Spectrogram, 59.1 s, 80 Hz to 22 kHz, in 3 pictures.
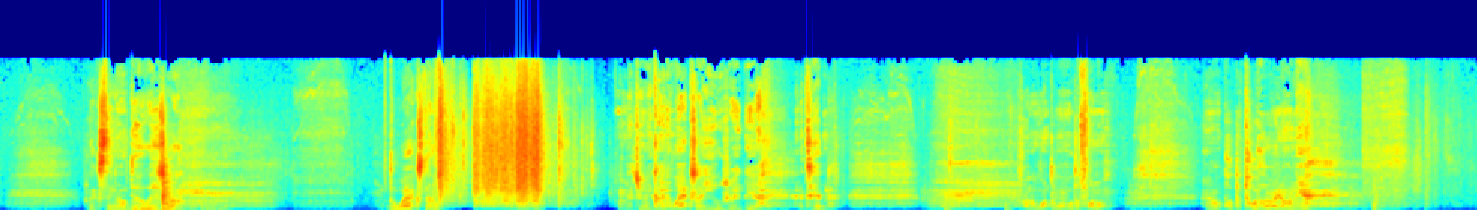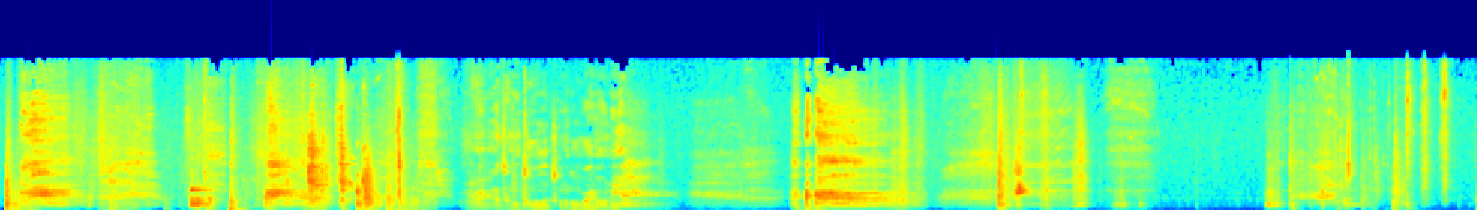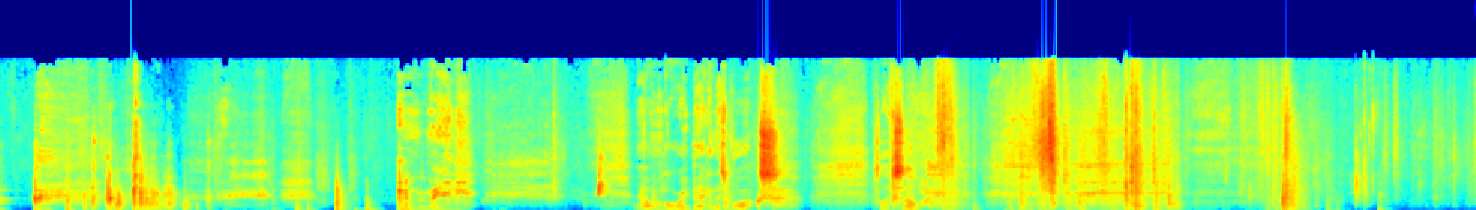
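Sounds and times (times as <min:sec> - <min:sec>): person breathing heavily: 0:00.0 - 0:01.1, 0:02.3 - 0:04.8, 0:10.1 - 0:13.7, 0:14.9 - 0:16.0, 0:17.2 - 0:19.0, 0:19.8 - 0:25.9, 0:27.9 - 0:35.2, 0:39.9 - 0:41.2, 0:41.8 - 0:43.8, 0:45.3 - 0:47.9, 0:49.7 - 0:51.0, 0:51.6 - 0:56.1.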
